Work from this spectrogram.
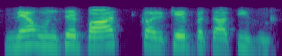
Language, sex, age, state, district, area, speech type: Urdu, female, 18-30, Delhi, East Delhi, urban, conversation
